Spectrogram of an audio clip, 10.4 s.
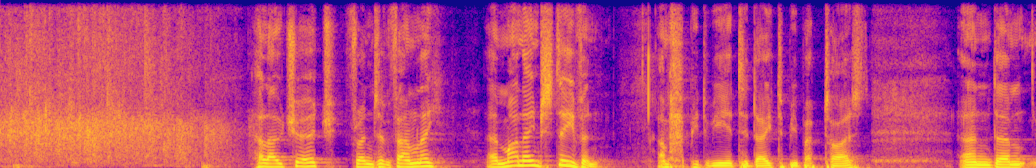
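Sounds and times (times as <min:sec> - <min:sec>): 
audience applause: 0:00.0 - 0:02.6
speech: 0:02.6 - 0:08.9, 0:09.6 - 0:10.3.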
